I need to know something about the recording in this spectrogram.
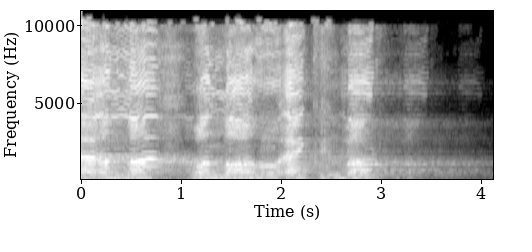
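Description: Devotional intro chant: a solo voice sings long, wavering melismatic phrases over a steady low drone, and fades out in the last second.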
